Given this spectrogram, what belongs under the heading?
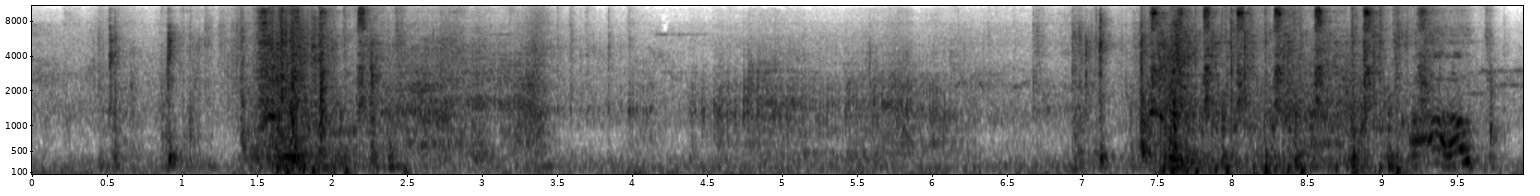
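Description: An abandoned Husqvarna AWD riding mower's engine cranks in two loud bursts of churning, sputtering turnover separated by a quieter stretch, with people talking throughout.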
